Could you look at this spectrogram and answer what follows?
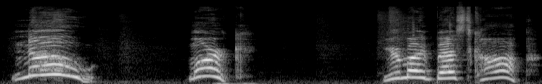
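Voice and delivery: hammed-up despair. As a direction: overact the heartbroken boss. Best cop quits.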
